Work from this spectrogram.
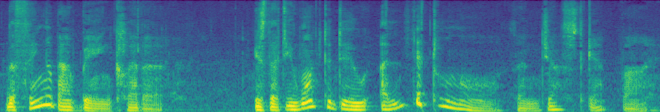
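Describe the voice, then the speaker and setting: An actor playing a clever, persuasive and courteous official in a radio drama, with a wry, deliberate manner. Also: male voice, sits low, huge pitch swings, warm tone, slightly rough, full character voice. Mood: wry, courting. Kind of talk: intimate radio drama dialogue.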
